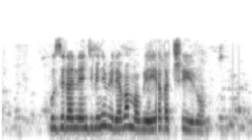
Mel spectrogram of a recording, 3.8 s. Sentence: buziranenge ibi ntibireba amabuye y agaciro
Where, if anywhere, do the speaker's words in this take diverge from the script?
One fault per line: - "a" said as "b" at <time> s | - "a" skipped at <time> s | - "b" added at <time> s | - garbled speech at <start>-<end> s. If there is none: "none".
none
